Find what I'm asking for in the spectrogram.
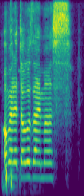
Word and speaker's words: omedetou gozaimasu: That would be omedetou gozaimasu. – What? Omaigato? What? – Sorry. Omedetou gozaimasu.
